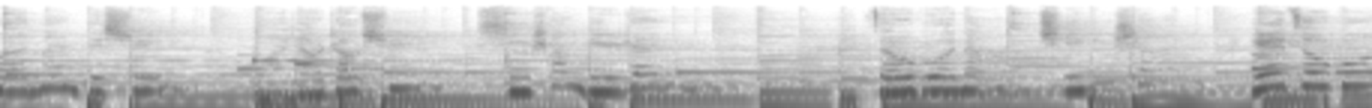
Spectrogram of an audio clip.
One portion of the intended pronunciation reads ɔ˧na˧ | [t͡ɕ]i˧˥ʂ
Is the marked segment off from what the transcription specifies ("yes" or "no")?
yes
